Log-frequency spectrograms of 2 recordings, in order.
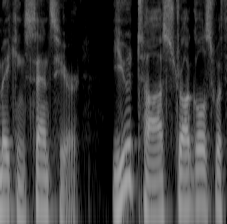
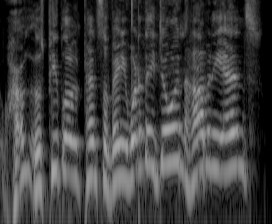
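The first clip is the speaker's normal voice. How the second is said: much higher and fast, baffled; high-pitched confused voice; 11 semitones higher, faster than usual. Retold or imitated. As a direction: squeak it out in mock confusion. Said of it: "They're like".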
